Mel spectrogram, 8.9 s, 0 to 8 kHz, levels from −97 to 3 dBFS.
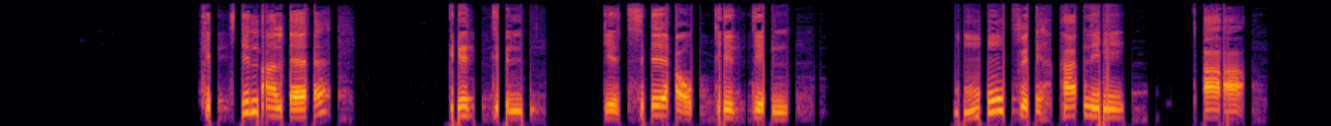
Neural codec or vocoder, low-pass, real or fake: none; 7.2 kHz; real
